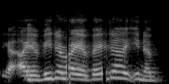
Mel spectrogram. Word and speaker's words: Ayurveda: I was practicing. Ayurveda, both are okay.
